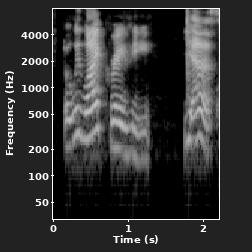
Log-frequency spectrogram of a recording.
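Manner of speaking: sudden, unplanned, drawn-out, high yell. Showing paper crafting supplies, agreeing that extras are welcome: yelling. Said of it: "sorry, I yelled that".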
